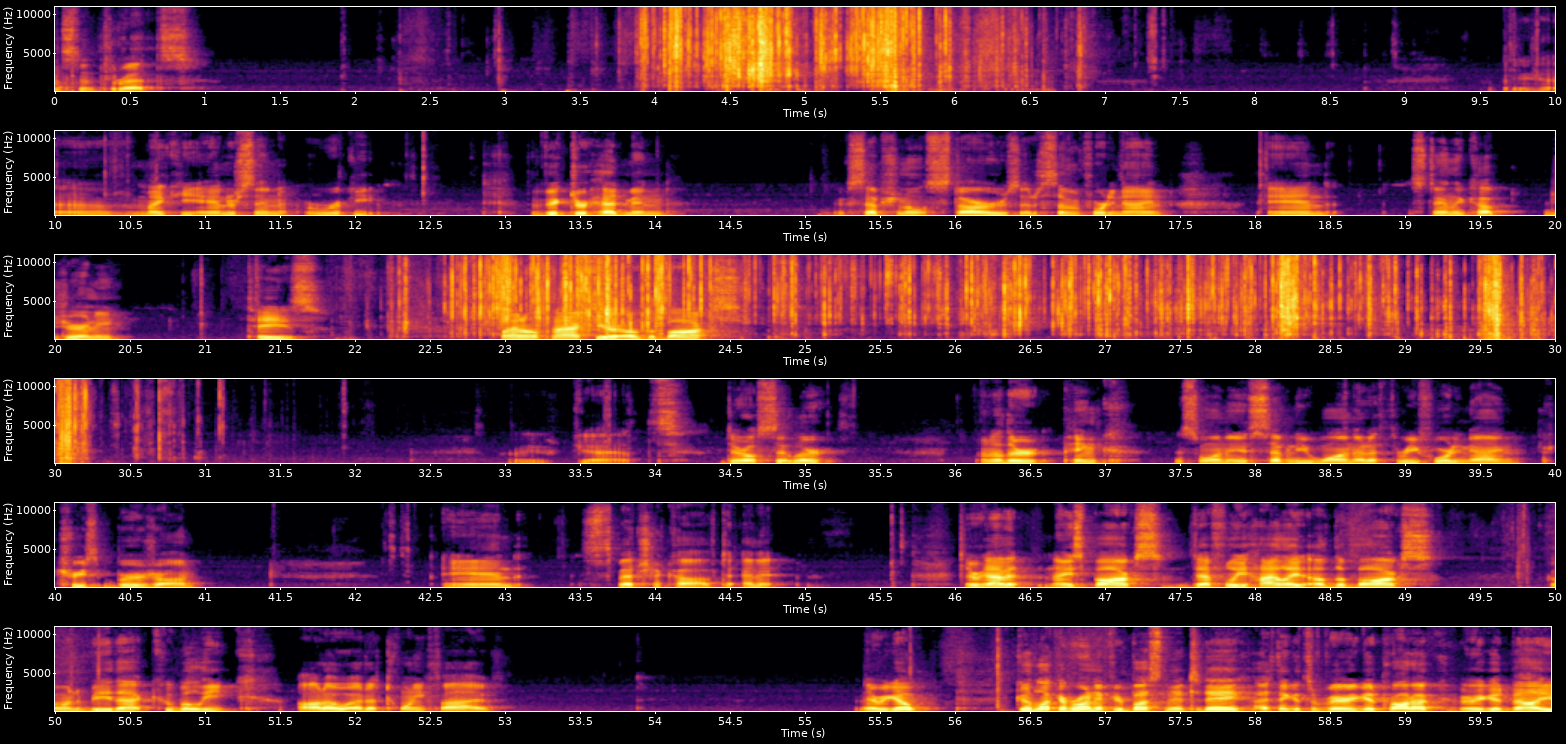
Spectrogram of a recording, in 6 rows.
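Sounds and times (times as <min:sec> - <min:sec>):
foil wrapper tearing and crinkling: 0:03.8 - 0:06.9, 0:22.2 - 0:31.1.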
